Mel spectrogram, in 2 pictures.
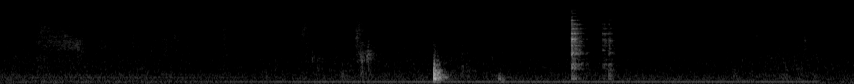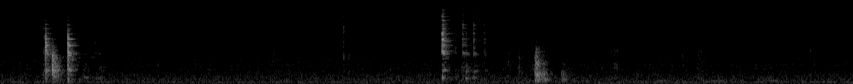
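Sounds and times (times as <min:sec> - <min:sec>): tableware clinking and knocking: 0:05.7 - 0:06.2, 0:09.0 - 0:09.6, 0:13.0 - 0:13.5.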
